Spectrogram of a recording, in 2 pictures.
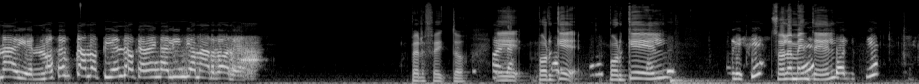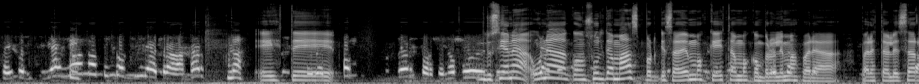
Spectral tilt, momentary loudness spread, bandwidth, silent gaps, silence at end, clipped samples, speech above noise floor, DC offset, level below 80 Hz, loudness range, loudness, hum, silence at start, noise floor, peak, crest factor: -3.5 dB/octave; 8 LU; 20 kHz; none; 0 s; under 0.1%; 24 dB; under 0.1%; -38 dBFS; 4 LU; -16 LUFS; none; 0 s; -40 dBFS; -4 dBFS; 14 dB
